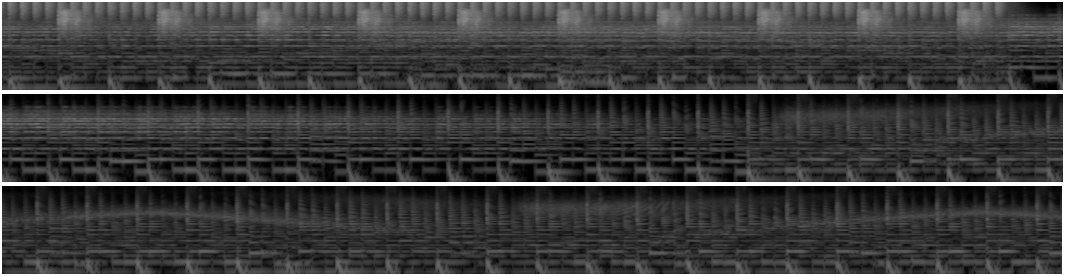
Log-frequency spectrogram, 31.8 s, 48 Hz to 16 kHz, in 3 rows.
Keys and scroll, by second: 0.3 ctrl+r, 0.7 Return, 1.2 s, 3.9 a, 4.2 s, 4.3 z, 10.3 alt+a, 14.1 Tab, 18.1 g, 18.3 shift+z, 22.6 r, 22.8 z, 23.4 g, 23.6 shift+z, 25.7 r, 25.9 x, 26.6 g, 26.8 shift+z, 28.6 shift+d, 28.7 x, 29.8 r, 30.0 z.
